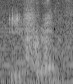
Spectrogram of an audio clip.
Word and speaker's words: Ephraim: I don't know, I always pronounce it the Hebraic way. I think that's a Jesus school problem that they beat into me. Ephraim. Ephraim sounds cooler, but Ephraim, I think, is the correct pronunciation.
